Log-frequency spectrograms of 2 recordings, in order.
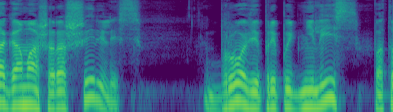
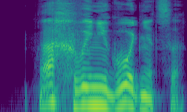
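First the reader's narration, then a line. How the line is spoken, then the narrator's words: Laughing loudly. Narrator (Russian): расхохотался он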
